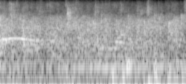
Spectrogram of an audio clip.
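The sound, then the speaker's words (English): A church audience applauds a woman who shared her testimony and gives a hand clap to the Lord, with steady, dense hand clapping that holds at an even level for a couple of seconds, with no voices standing out. “Well, let's give her a hand clap and give the Lord a hand clap.”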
